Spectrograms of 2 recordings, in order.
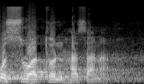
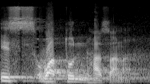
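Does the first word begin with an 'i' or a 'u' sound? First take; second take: u; i. First: The first word begins with a 'u' vowel. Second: The first word begins with an 'i' vowel. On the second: "Kadang dibaca"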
